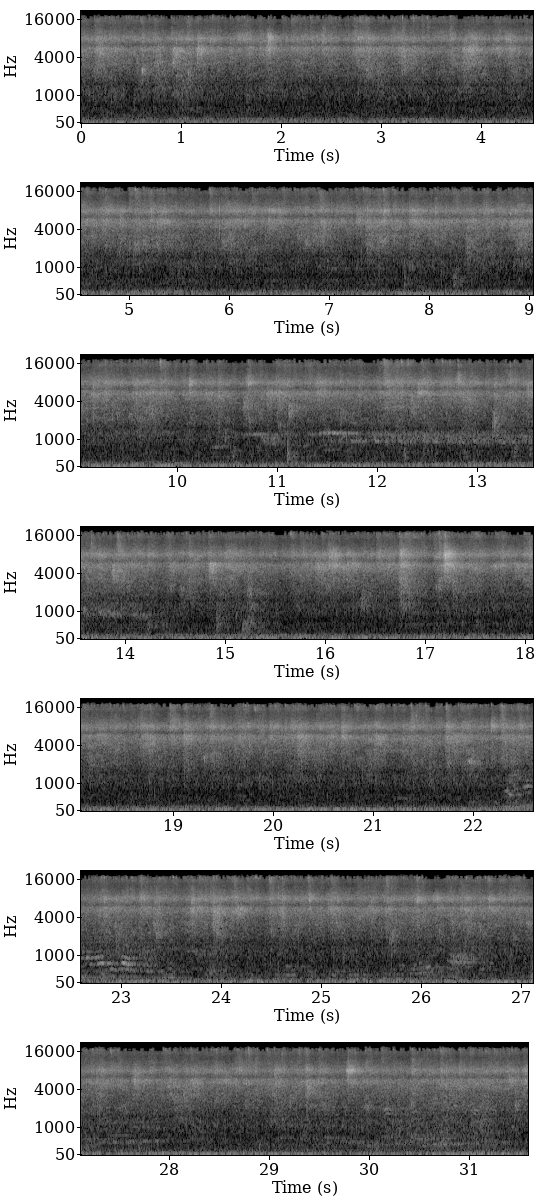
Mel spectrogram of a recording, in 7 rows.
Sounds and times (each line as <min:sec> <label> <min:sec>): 0:00.0 rain 0:31.5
